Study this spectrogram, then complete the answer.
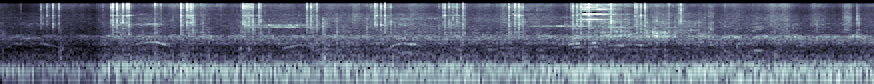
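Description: Metal tools clink and scrape against car parts.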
